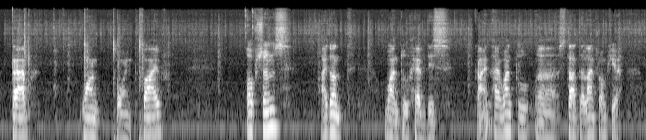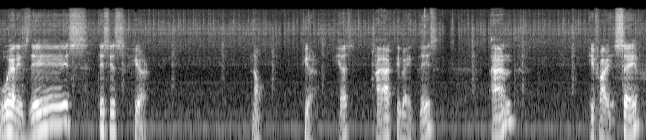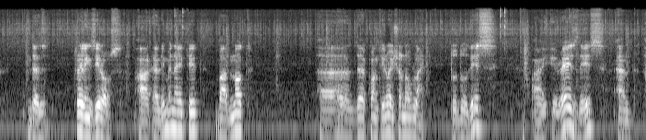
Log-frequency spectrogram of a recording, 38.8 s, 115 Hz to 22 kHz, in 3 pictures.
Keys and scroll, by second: 0.5 Tab, 37.1 Delete.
